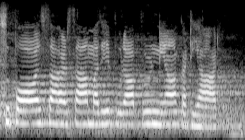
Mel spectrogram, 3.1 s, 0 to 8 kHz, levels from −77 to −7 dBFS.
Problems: background conversations at intervals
